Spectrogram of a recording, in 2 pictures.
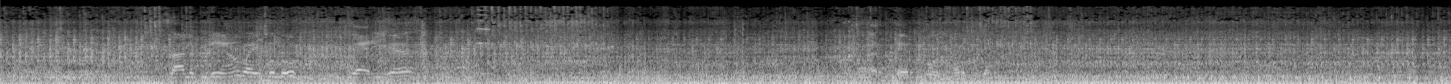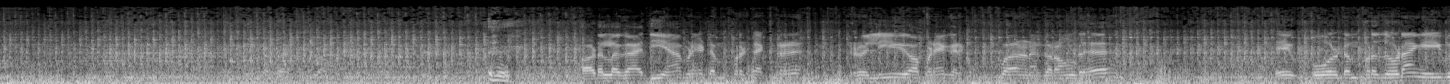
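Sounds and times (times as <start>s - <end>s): tractor diesel engine running: 0.0s - 29.0s.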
